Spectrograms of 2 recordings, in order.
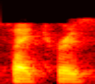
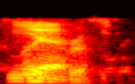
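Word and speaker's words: Cytrus: adulthood, which is called Citrus Moonlight. They're about 30. That's spelled C-Y-T-R-U-S. C-Y-T-R-U-S. Citrus. Yeah, citrus, not citrus. Some people make that mistake.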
